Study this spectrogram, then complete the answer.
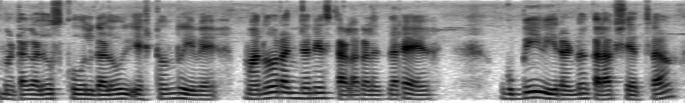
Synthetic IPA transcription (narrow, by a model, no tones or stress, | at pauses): mɐʈɐɡɐɭuskuːlɡɐɭueʂʈo̞nd̪uiʋe̞mɐnoːɾɐɲd͡ʒɐnest̪ʰɐɭɐɡɐɭind̪ɐɾe̞ | ɡubːiʋiːɾɐɳːɐkɐlaːkʂeːt̪ɾɐ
